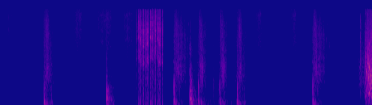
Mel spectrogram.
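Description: Blocks thud as they are placed and broken.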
